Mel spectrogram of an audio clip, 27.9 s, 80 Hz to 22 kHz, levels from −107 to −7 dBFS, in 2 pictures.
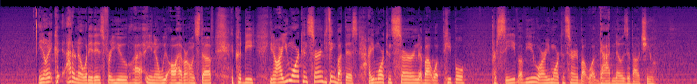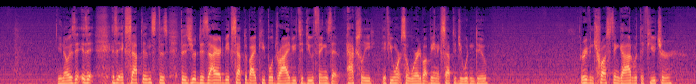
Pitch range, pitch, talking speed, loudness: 120-155 Hz, 140 Hz, 210 wpm, -26 LUFS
